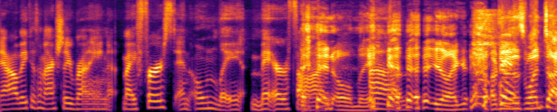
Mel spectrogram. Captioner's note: laughs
